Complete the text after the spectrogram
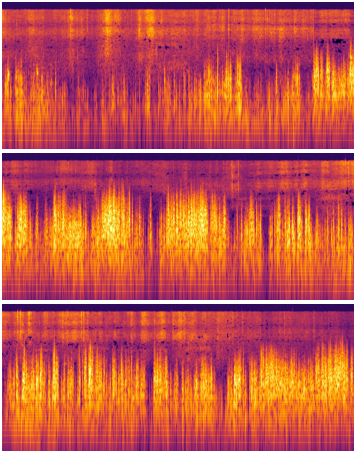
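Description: Strong wind gusts roar and buffet outdoors.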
